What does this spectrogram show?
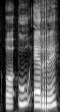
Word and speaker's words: Ur: familia de se dice en inglés se dice Ur así se escribe y de dentro de de esta familia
